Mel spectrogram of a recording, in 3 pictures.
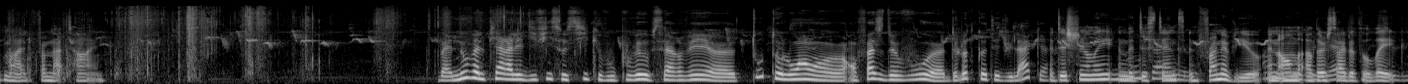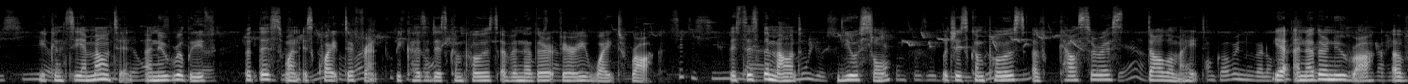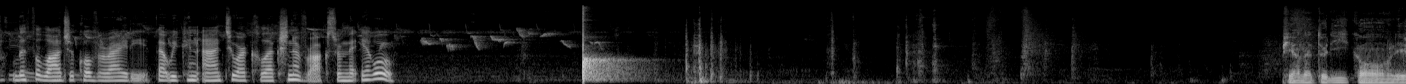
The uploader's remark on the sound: Our sound route takes us to the Bay of Vailhès on the shores of Lac du Salagou (a national heritage site). Now a tourist site, but also protected under its Natura 2000 status, Lac du Salagou is in fact an artificial reservoir originally created to promote agricultural irrigation downstream of the lake.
